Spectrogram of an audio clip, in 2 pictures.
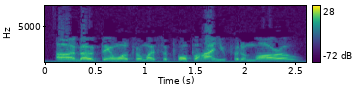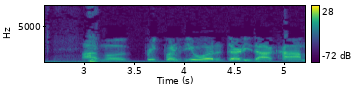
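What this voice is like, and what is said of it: New Jersey accent. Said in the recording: “I just love the Jersey accent”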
